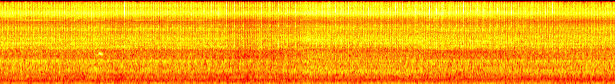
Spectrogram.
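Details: Honda Fit petrol engine at idle, uneven and lumpy with an irregular stumble through the steady hum; engine misfire at idle.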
